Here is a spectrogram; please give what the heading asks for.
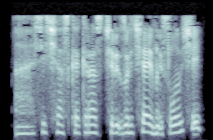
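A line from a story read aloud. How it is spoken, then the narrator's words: Giggling. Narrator (Russian): хихикнула Роско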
